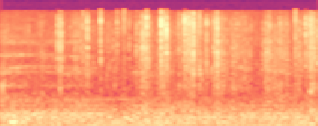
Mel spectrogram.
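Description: Near silence, with faint rustling of Bible pages being turned.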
